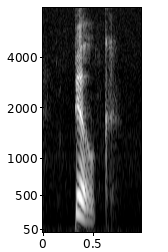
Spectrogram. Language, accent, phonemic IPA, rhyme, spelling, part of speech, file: English, US, /bɪlk/, -ɪlk, bilk, noun / verb, En-us-bilk.ogg
- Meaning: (noun) 1. The spoiling of someone's score in the crib 2. A deception, a hoax 3. A cheat or swindler; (verb) To spoil the score of (someone) in cribbage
